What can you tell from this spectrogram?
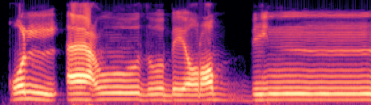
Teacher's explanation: قل أعوذ بالتفخيم هكذا قل، واللام فيها توسط يعني يسمع صوتها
